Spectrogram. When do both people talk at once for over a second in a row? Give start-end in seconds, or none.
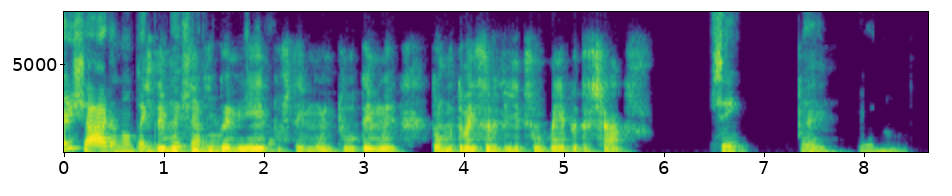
0.7-2.2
